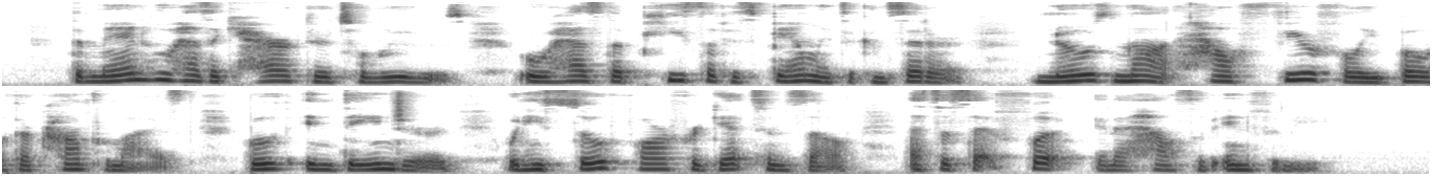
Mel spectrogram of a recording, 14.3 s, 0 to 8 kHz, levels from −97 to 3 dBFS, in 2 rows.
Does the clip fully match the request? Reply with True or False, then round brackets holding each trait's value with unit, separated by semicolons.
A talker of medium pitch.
True (180 Hz)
